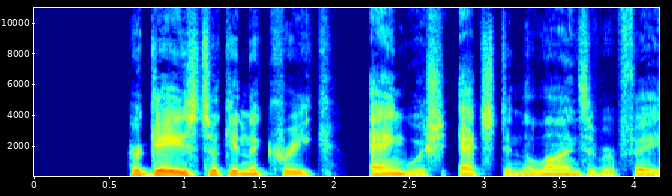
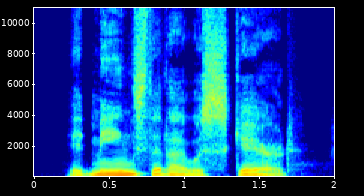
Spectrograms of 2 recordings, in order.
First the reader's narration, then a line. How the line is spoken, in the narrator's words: she said in a low voice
